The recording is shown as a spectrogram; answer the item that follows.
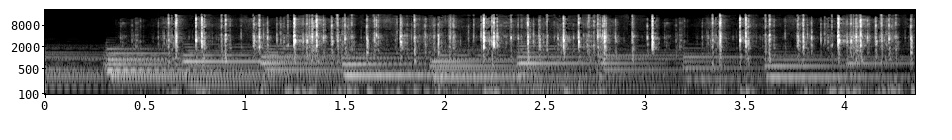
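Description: Rapid keyboard-typing clicks, starting just after the beginning, over background music with sustained notes.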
